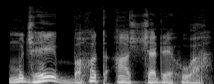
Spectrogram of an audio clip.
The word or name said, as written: आश्चर्य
